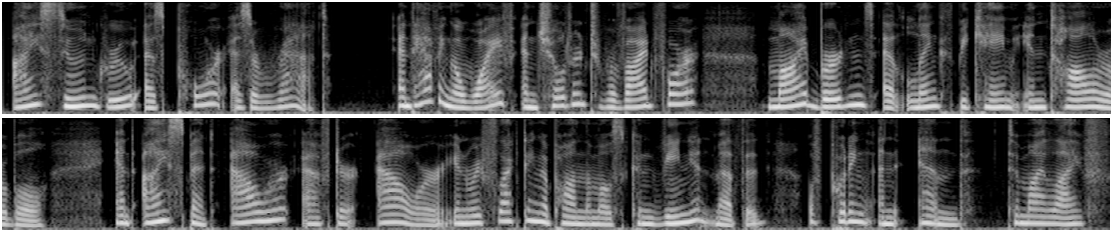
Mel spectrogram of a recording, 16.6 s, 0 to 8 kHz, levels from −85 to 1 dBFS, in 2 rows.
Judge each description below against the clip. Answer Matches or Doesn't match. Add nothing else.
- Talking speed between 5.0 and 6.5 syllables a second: Doesn't match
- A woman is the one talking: Matches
